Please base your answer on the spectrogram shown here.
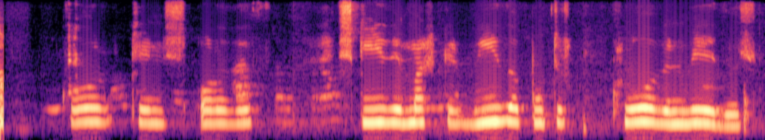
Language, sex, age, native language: Icelandic, female, 40-49, Icelandic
